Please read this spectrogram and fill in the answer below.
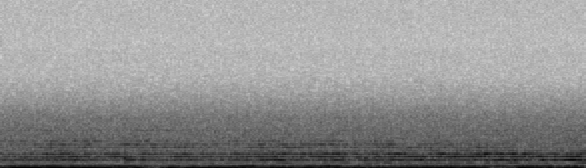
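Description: Dhrupad singing: a male voice holds a long note that slowly wavers and glides in pitch, over a bowed double bass holding a steady low drone.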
